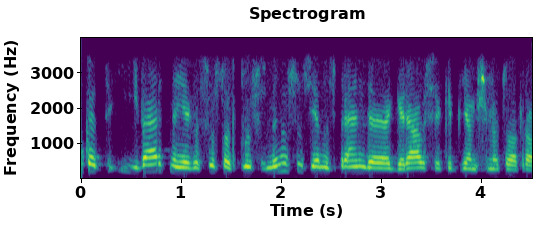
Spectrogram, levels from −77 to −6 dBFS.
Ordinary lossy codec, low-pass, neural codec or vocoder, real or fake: AAC, 32 kbps; 3.6 kHz; none; real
